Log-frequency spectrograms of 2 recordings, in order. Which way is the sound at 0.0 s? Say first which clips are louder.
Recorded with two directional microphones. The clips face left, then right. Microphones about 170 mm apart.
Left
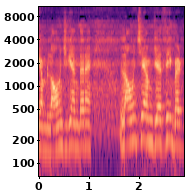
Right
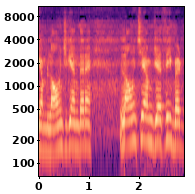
Right 4 dB; 25° right (ahead or behind).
